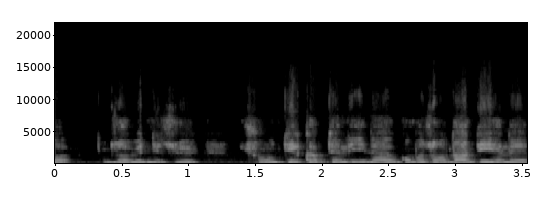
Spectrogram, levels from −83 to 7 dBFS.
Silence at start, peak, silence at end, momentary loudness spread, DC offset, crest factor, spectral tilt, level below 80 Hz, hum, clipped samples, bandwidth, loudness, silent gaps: 0 s; -20 dBFS; 0 s; 9 LU; under 0.1%; 18 dB; -3 dB/octave; -64 dBFS; none; under 0.1%; 15.5 kHz; -38 LUFS; none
